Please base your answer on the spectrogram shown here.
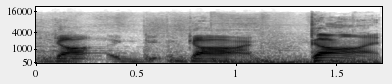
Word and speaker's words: Gane: How do you say his name? Gagne? Gone. So Gane.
